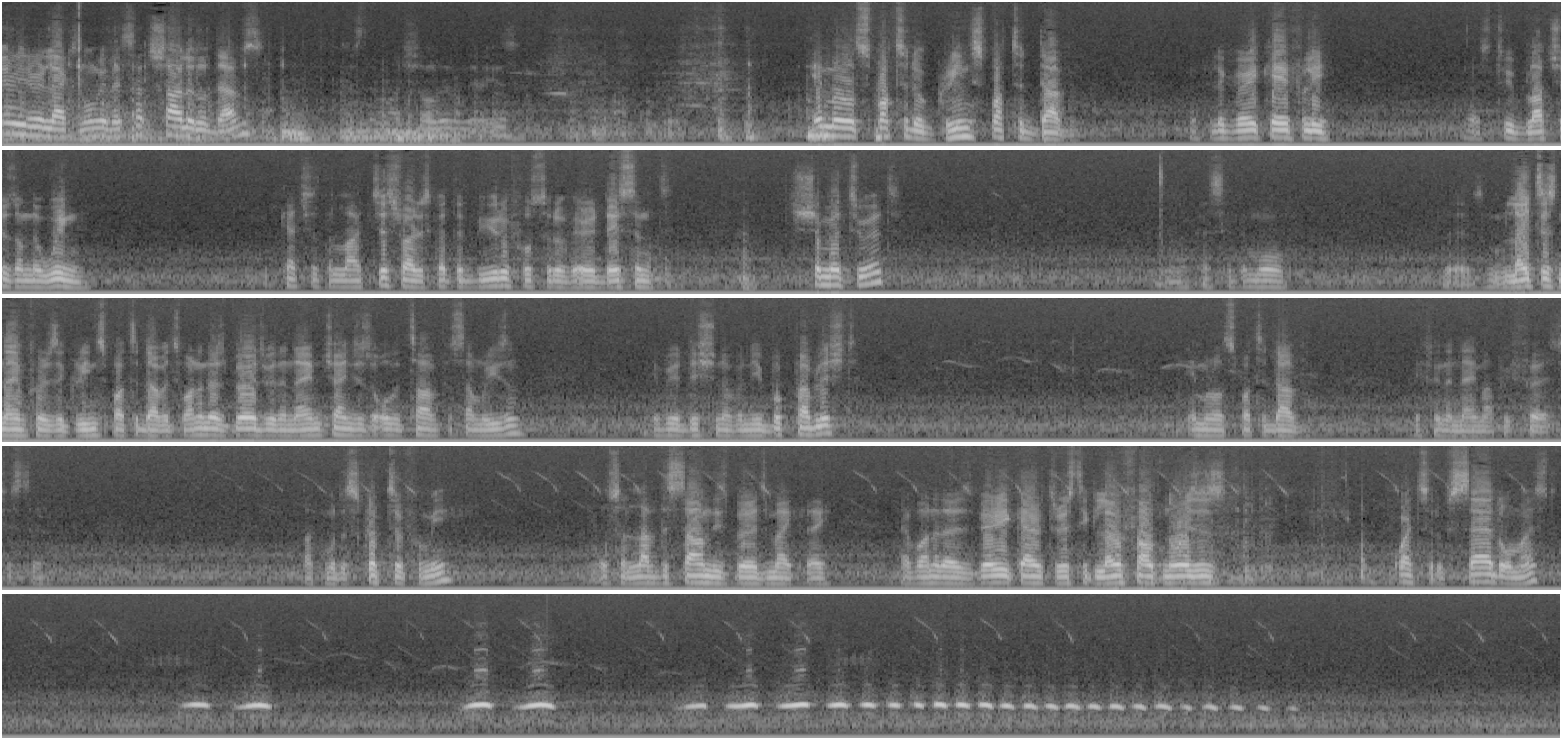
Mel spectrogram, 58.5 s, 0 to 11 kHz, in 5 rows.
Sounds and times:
Speech: 0:00.0 - 0:02.0, 0:02.6 - 0:03.9, 0:06.0 - 0:08.1, 0:08.9 - 0:10.0, 0:11.0 - 0:12.4, 0:13.8 - 0:16.8, 0:17.6 - 0:18.5, 0:20.4 - 0:21.4, 0:22.5 - 0:27.3, 0:28.2 - 0:29.8, 0:32.3 - 0:33.2, 0:34.0 - 0:35.5, 0:37.4 - 0:38.5, 0:39.5 - 0:44.4, 0:45.5 - 0:46.8.

